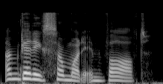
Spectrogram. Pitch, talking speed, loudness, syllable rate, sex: 200 Hz, 145 wpm, -19 LUFS, 6.1 syllables/s, female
